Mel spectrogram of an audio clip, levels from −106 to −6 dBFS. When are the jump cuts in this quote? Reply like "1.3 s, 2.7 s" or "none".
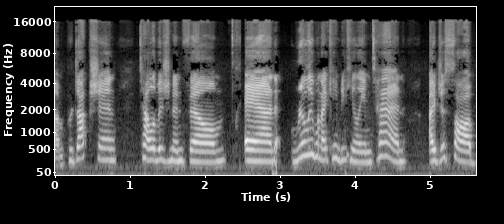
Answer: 2.5 s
